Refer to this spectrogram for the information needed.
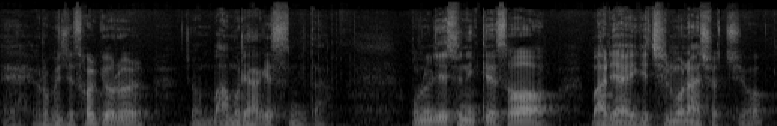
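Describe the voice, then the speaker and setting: A man's voice: fairly low pitch, steady tone, moderate pace. A male pastor preaching a Sunday sermon in a church sanctuary, emphatic and full of rhetorical questions put to the congregation.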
